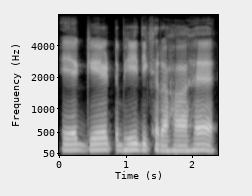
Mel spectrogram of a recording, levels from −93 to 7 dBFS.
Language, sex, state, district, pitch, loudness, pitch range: Hindi, male, Jharkhand, Ranchi, 120 Hz, -15 LUFS, 115-120 Hz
